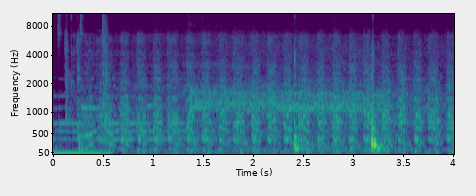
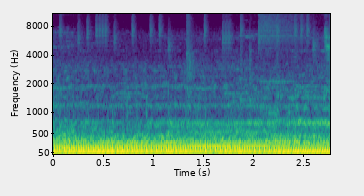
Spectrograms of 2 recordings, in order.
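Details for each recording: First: Honda Civic 8th gen no-start with the fuel pump working and gas present: the starter cranks in a steady, even churn of about one or two beats a second, but it never catches. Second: Honda Civic 8th gen, revived after a no spark, no fuel, no crank fault (not the ECU), revving on a freezing morning; steady even firing with no knocks or misses, though a little smoky; normal revving.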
